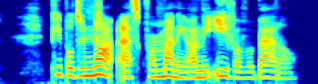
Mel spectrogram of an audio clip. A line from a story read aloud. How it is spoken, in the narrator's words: Henry, indignant at this implied threat, had harshly replied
